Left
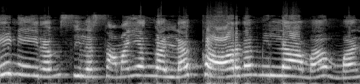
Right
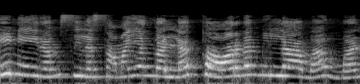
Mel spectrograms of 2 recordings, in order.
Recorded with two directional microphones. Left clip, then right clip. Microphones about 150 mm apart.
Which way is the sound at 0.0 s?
30° left (ahead or behind).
